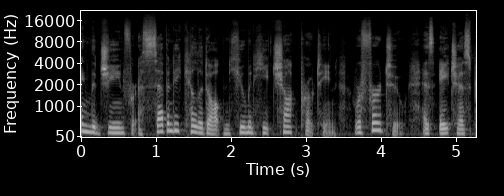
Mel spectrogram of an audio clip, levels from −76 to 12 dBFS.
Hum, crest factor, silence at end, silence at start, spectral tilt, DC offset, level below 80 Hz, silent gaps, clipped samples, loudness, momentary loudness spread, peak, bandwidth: none; 20 dB; 0.05 s; 0 s; -4 dB/octave; under 0.1%; -64 dBFS; none; under 0.1%; -22 LUFS; 11 LU; -4 dBFS; 19 kHz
